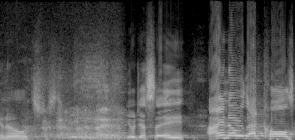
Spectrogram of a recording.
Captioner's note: audience laughs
